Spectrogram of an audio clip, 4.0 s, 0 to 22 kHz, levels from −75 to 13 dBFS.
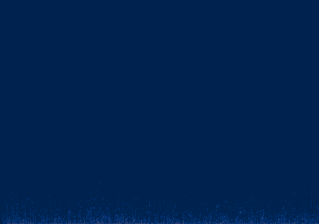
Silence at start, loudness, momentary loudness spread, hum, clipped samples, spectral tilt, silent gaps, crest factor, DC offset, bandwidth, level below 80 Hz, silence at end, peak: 0 s; -59 LUFS; 1 LU; none; under 0.1%; -3 dB/octave; none; 14 dB; under 0.1%; 16.5 kHz; -68 dBFS; 0 s; -44 dBFS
